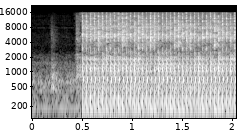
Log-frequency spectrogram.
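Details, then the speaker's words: Full-bridge PLL solid-state Tesla coil in low-power testing, PLL re-enabled, antenna off ground, tuning set lowest: sharp crackling arc buzz pulsing about fifteen times a second as if interrupted, though no interrupter is fitted; cause unknown. "it's acting more like an interrupted coil even though I've got absolutely no interruptor on this at all"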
